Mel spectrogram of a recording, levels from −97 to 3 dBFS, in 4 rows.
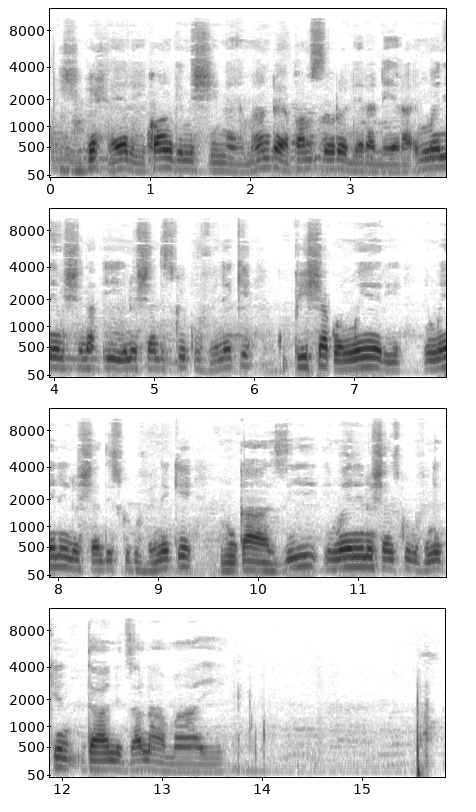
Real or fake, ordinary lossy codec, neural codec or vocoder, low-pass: real; AAC, 32 kbps; none; 9.9 kHz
